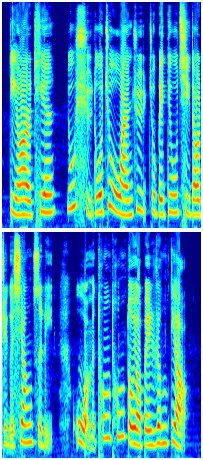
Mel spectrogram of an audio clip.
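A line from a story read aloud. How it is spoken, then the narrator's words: Sighing. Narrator (Chinese): 威利叹气道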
